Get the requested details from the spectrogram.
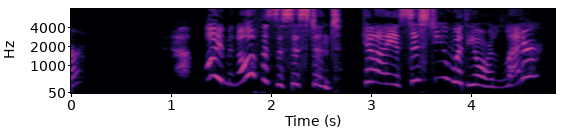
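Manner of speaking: stupid squeaky voice, very high, swooping. Answering the people who just found him, stupid Clippy voice. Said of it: "Every time I do the stupid voice".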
